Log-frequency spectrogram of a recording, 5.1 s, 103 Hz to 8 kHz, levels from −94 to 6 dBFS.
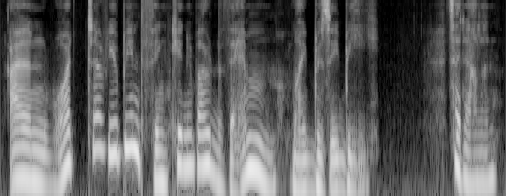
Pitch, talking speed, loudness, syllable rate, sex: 165 Hz, 155 wpm, -15 LUFS, 4.4 syllables/s, female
